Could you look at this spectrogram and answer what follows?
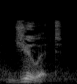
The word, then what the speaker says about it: Jouett: And the hero of this story is one man by the name of Jack Jewett. Now, his last name is spelled J-O-U-E-T-T, but it's pronounced Jewett, like through, the ooh and through, so it's Jack Jewett.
